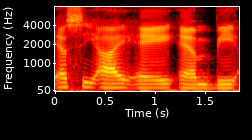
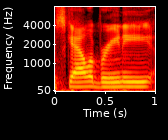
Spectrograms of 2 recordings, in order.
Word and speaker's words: Sciambi: He says, my name has been mispronounced, John Sciambi, Sciambi. I think I've got that right. Not important. You have it right. Yeah. Right. And he said, I've gotten Scalabrini. I've gotten so many. Scampi, right.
